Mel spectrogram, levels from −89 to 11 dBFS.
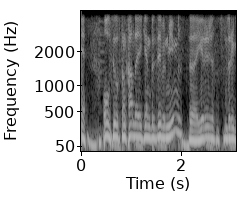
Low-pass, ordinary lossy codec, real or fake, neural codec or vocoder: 3.6 kHz; none; real; none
